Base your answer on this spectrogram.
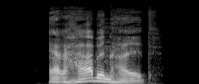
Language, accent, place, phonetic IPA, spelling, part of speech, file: German, Germany, Berlin, [ɛɐ̯ˈhaːbn̩haɪ̯t], Erhabenheit, noun, De-Erhabenheit.ogg
- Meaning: 1. sublimity 2. loftiness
